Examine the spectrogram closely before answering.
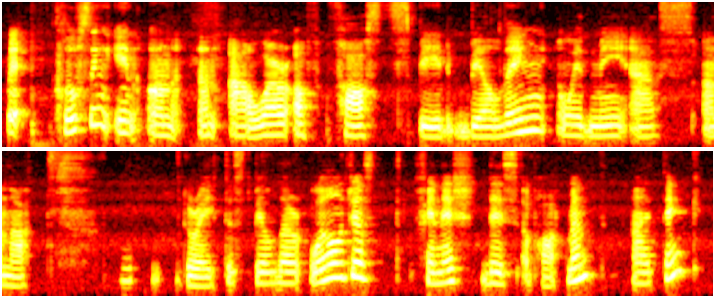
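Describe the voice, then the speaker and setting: Slow, gravelly Norwegian woman. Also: fairly low pitch, low-quality recording. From Norway. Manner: hesitant, many fillers and restarts. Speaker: gaming channel host. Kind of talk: casual build commentary.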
